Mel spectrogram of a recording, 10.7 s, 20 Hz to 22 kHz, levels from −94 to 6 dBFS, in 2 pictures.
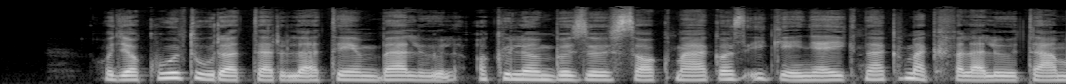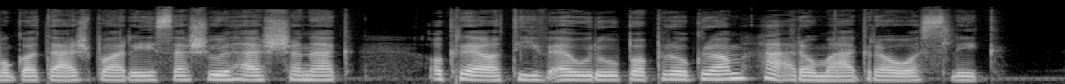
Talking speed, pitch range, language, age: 115 wpm, 150-170 Hz, Hungarian, 30-49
